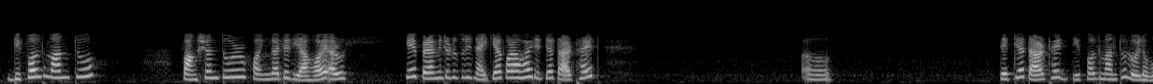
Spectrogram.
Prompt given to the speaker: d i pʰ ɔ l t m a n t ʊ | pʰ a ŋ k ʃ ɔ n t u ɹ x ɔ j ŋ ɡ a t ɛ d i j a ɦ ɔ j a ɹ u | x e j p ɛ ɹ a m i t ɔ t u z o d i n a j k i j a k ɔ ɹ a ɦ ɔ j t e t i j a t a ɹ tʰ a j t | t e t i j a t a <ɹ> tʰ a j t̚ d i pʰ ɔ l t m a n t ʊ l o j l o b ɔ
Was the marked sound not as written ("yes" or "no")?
no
